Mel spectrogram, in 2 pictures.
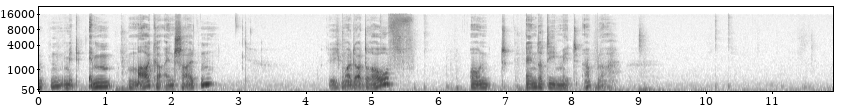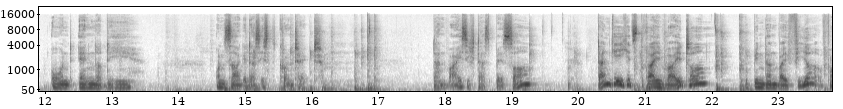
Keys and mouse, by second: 1.1 m, 5.1 click, 5.5 right click, 7.1 F2, 10.1 click, 12.9 F2, 19.3 shift+click, 20.8 Right, 20.9 Right, 21.1 Right, 22.0 Left, 22.3 Right, 23.5 Left, 23.7 Left.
